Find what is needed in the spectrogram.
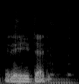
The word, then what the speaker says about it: Hereditary: Vos dijiste herencia o algo así, no es Hereditary. No. – ¿Hereditary? – Sí, Hereditary. – Sí, bueno, yo dos de las tres veces lo dije mal.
